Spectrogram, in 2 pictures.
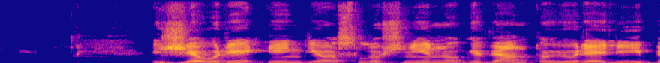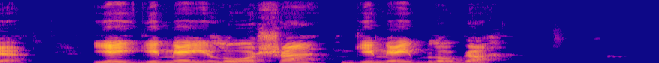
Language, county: Lithuanian, Vilnius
